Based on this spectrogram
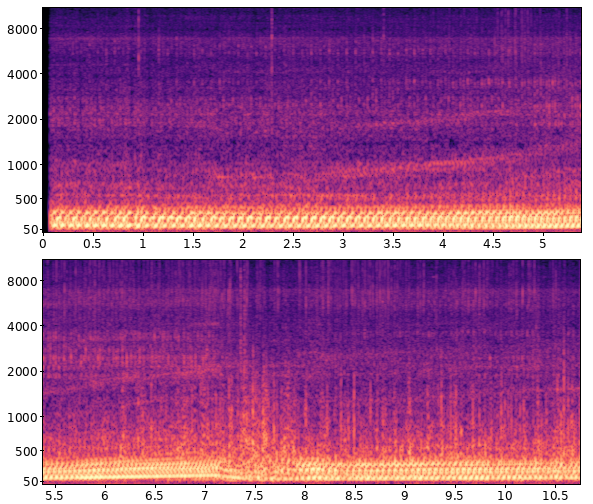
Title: Honda Shadow Whining Sound #projectbike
